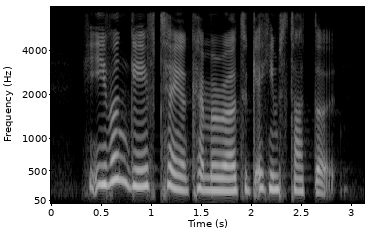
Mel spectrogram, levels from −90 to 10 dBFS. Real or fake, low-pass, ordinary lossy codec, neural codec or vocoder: real; 7.2 kHz; none; none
